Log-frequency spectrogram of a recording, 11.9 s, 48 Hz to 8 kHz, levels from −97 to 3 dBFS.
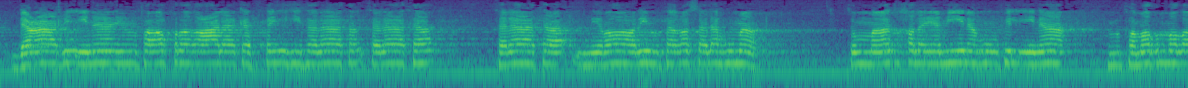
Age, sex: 30-49, male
